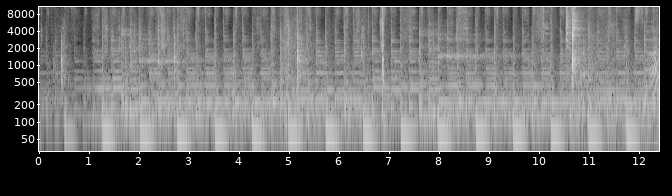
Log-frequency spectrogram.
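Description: Peaches being cut for a bread pudding, a rhythmic run of dull knife chops against a board and bowl over a low background hum, close and steady with no speech.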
